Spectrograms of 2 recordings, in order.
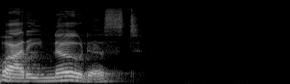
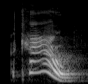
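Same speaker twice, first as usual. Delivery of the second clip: high, loud exclamation; high squeal of delight; excited discovery; 5 dB louder than usual. Acted. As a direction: cry out as if spotting a prize. Dog spots supposed cow.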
